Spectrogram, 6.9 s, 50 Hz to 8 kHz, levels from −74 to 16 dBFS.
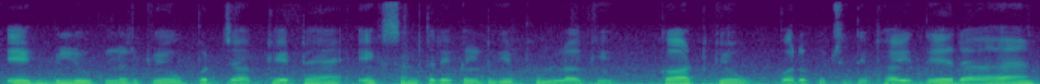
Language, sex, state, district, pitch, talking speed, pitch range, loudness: Hindi, female, Haryana, Jhajjar, 175 Hz, 180 wpm, 165-185 Hz, -16 LUFS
